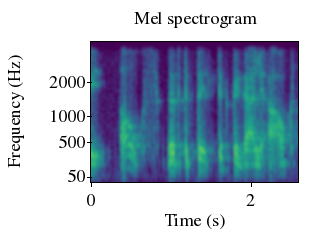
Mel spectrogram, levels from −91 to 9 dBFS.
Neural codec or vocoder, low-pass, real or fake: none; 3.6 kHz; real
